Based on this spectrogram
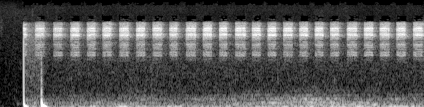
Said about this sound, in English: Crickets. Really? Oh, I thought it was someone peeing on an electric fence. No, I think you'd hear some screaming too. Yeah, he said it was just a strange cricket. That is a very strange cricket.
